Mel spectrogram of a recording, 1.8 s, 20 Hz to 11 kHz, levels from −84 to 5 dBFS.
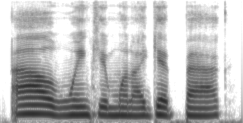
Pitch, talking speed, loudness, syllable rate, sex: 170 Hz, 230 wpm, -15 LUFS, 4.4 syllables/s, female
